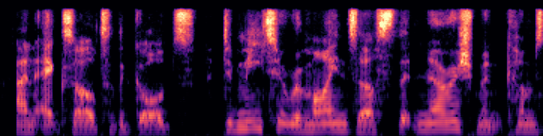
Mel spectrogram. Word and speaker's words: Demeter: Demeter, pronounced Demeter, is more than a harvest goddess.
